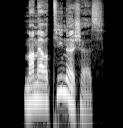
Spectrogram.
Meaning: strong/mixed nominative/accusative neuter singular of mamertinisch
- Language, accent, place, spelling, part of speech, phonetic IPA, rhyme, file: German, Germany, Berlin, mamertinisches, adjective, [mamɛʁˈtiːnɪʃəs], -iːnɪʃəs, De-mamertinisches.ogg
